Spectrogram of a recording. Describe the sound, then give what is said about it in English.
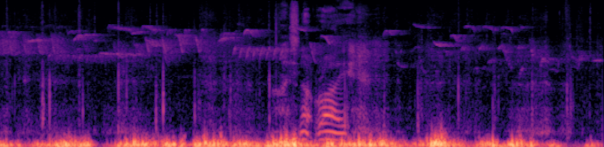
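Running footsteps crunch on a gravelly trail in a steady, quick rhythm of soft thuds, continuing beneath a voice that talks throughout. “I'm now on quite a gravelly trail. It's quite different from where I was before, which was muddy.”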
